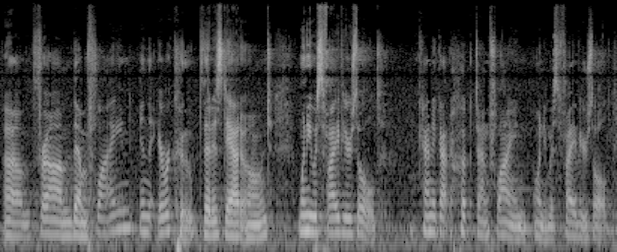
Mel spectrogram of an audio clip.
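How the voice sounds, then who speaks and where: A middle-aged woman giving an informal memorial eulogy, chatty and wry, joking with the crowd and sometimes halting. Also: lowish voice, slight background noise. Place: gathering hall at a memorial.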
